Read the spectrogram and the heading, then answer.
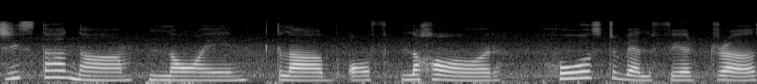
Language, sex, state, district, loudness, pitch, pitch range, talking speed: Punjabi, female, Punjab, Kapurthala, -16 LUFS, 200 Hz, 190-225 Hz, 80 wpm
